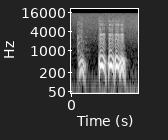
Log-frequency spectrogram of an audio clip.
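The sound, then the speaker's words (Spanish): An owl hoots: one soft hoot, a short pause, then a quick run of three or four hoots, clear and fairly loud with no one talking. “Es que así cuando hablas en búho, como que no muy te entiendo.”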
